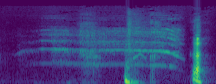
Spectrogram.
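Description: A goat bleats in a wavering, harmonic cry that lasts about a second and a half, with a short, sharp burst of sound at the end.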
